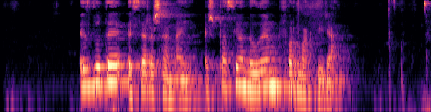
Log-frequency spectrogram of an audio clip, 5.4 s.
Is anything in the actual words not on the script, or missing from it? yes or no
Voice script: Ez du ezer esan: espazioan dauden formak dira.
yes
